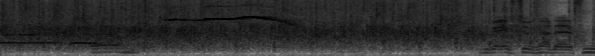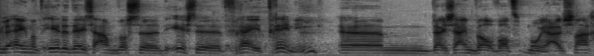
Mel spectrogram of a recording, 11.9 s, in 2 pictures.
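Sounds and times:
audience applause in a café: 0.0s - 6.1s
speech: 5.2s - 11.8s.

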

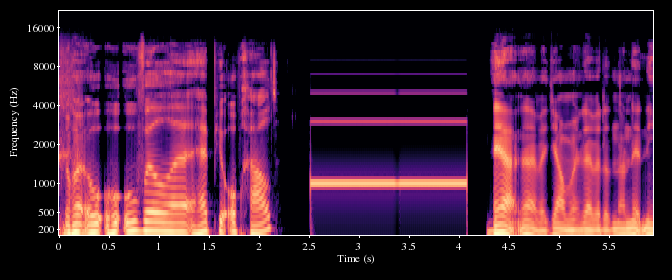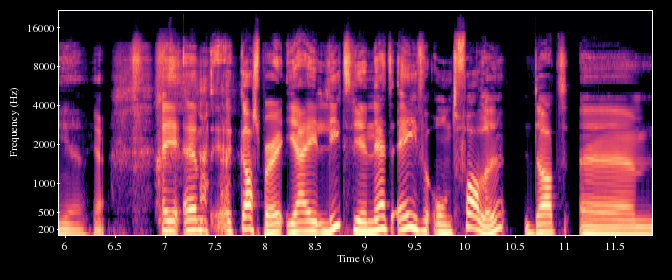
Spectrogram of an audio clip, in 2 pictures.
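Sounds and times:
speech: 0.0s - 2.2s, 4.3s - 11.8s
steady electronic beep sound effect around one kilohertz: 2.5s - 4.1s
laughter: 6.7s - 7.9s.

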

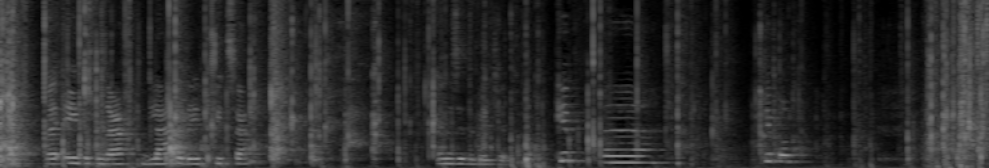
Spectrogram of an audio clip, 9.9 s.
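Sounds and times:
plastic packaging being opened, crinkling: 0.0s - 9.8s
speech: 0.5s - 2.8s, 4.4s - 6.8s, 7.6s - 8.1s.

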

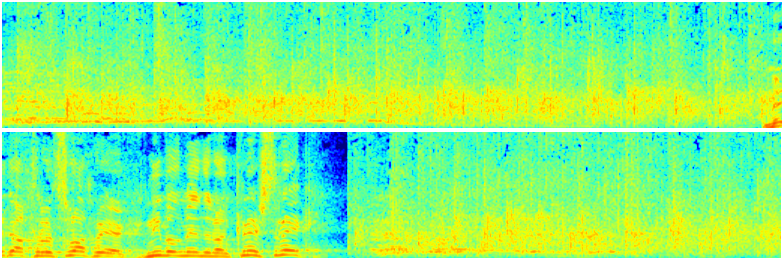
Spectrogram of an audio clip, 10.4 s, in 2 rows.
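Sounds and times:
crowd cheers: 0.0s - 4.4s, 7.5s - 10.3s
crowd applause for live band: 0.0s - 5.9s, 7.4s - 10.3s
speech: 5.1s - 7.4s.

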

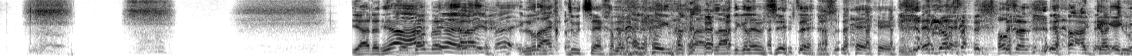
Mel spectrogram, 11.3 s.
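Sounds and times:
person doing a breathing technique with forceful hissing breaths: 0.2s - 3.4s
speech: 3.6s - 11.3s
laughter: 4.0s - 11.3s.

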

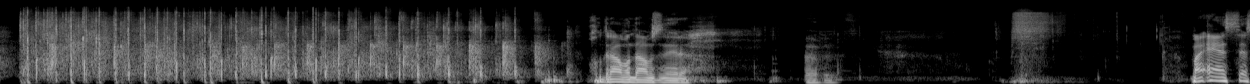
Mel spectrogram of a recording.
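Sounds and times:
audience applause: 0.0s - 5.7s
speech: 6.0s - 7.2s, 8.2s - 8.5s, 11.9s - 12.4s.

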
